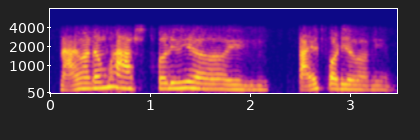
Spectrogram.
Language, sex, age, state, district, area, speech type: Odia, male, 18-30, Odisha, Khordha, rural, conversation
